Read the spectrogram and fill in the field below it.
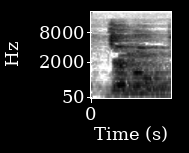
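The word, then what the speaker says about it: ز: মতো আমরা করবো র তারপর আসছে যা যেমনটা আপনাকে শিখিয়ে দিছিলাম আপনি সঙ্গে সঙ্গে বলুন যা যা এটা নিচে বা উপরে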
